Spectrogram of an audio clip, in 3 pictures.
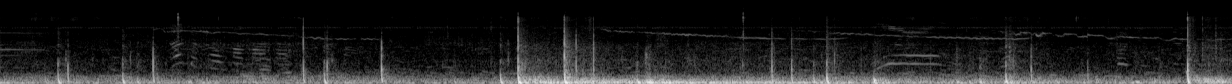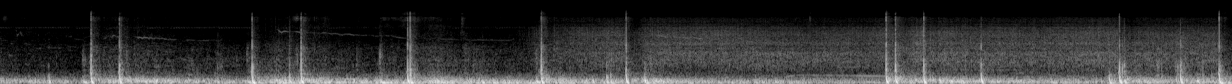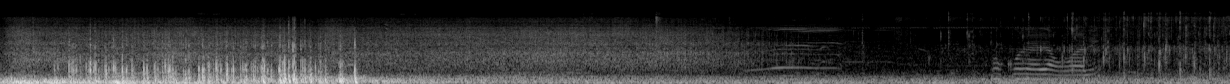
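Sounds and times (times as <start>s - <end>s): fireworks bangs: 0.0s - 36.9s
fireworks crackling: 0.0s - 36.9s
low rumble: 15.7s - 32.2s.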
